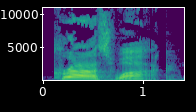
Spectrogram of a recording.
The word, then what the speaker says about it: crosswalk: while walking a crosswalk that's spelled with an o in Cross an A and walk but they both make the same sound one of them is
